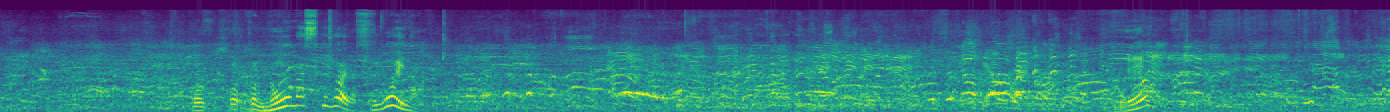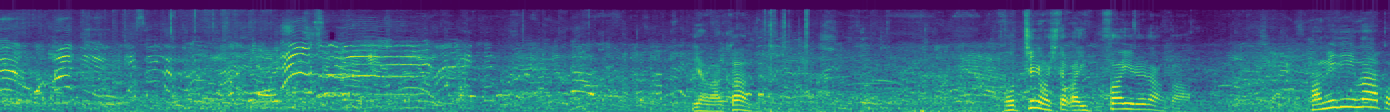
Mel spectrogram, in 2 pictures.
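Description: A crowd of young men and women chatters and calls out all around outdoors.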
